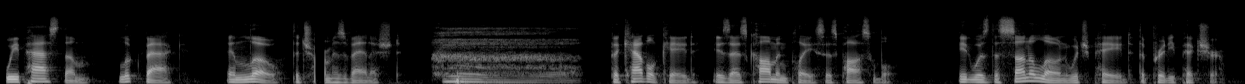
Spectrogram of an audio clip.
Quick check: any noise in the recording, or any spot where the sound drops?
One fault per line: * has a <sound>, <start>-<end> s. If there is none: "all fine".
* has a dropout, 3.1-3.3 s
* has a sigh, 4.3-5.9 s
